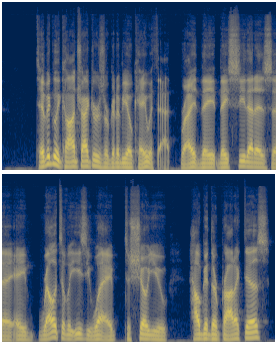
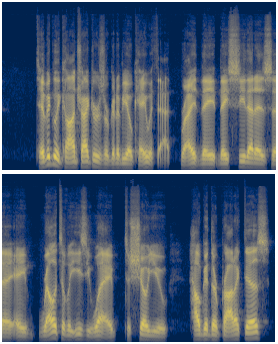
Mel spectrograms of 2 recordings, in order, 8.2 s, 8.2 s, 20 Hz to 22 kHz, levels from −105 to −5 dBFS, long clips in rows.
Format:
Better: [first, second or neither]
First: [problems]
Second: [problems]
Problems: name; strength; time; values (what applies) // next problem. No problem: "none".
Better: first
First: none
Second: thin; somewhat; fading below 350 Hz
